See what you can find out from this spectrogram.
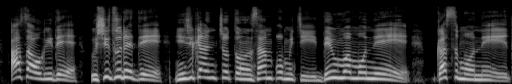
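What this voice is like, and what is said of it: Practiced Tohoku rural dialect accent. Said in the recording (Japanese): “幾田の訛り方上手でしたね ... 結構ズーズー弁の東北なまりで、 ... 私相当練習したんですよ ... だから今自然に言えたんや”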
